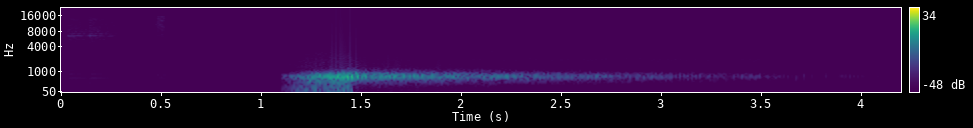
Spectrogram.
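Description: A single electronic hit about a second in: a low thump under a ringing, ping-like tone that fades away over about two seconds.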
